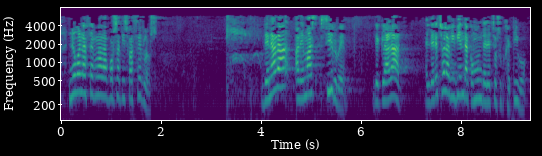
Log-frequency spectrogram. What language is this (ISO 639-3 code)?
spa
